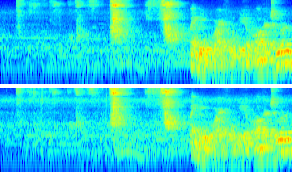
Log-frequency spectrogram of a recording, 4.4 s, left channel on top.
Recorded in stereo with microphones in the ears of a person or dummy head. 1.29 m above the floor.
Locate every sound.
0.2 s tearing paper: 40° right (ahead or behind), 1.8 m
2.8 s a man speaking: 25° right (ahead or behind), 1.5 m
